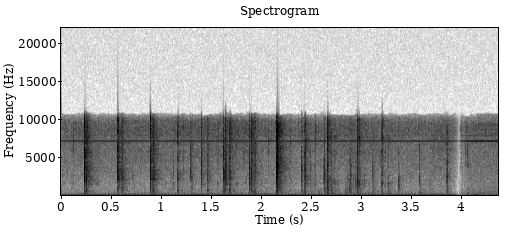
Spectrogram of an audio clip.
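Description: Small plastic toy figurines tapped along a glass tabletop to make them walk, a string of light, irregular clicks about three a second.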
